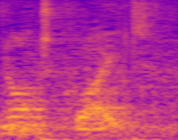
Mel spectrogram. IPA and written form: nɒt kwaɪt (not quite)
